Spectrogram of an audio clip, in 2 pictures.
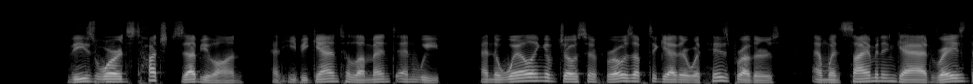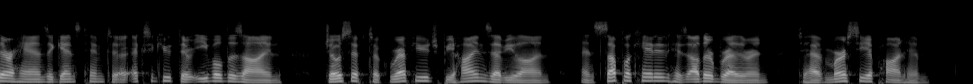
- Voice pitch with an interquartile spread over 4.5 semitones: Yes, wide, 5.6 semitones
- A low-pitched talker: Yes, low, 120 Hz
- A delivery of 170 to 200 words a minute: No, average, 160 wpm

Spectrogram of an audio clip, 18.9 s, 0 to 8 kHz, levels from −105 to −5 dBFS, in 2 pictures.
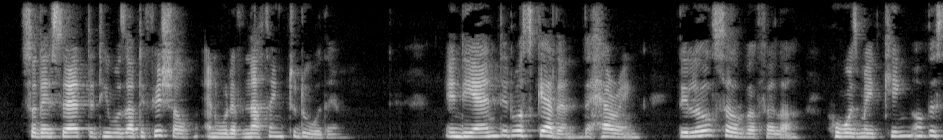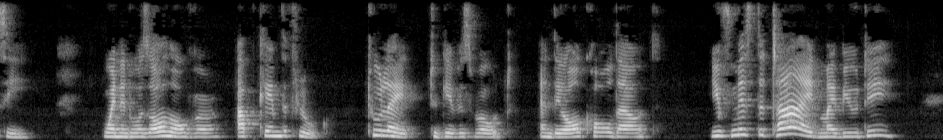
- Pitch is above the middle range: Yes, high, 220 Hz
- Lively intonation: No, average, 3.3 semitones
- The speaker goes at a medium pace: Yes, average, 190 wpm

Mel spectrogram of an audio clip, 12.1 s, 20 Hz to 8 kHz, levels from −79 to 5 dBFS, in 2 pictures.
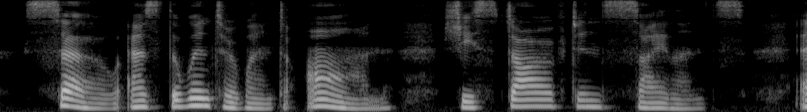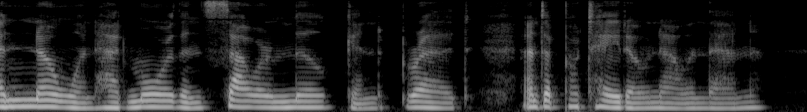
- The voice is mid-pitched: Yes, medium, 150 Hz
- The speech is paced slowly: Yes, slow, 130 wpm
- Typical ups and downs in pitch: Yes, average, 3.5 semitones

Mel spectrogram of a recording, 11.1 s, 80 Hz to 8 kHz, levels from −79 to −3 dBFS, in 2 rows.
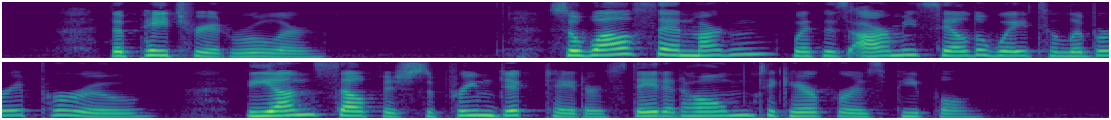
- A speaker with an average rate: Yes, average, 145 wpm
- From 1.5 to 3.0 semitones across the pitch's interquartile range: No, average, 4.0 semitones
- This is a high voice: Yes, high, 220 Hz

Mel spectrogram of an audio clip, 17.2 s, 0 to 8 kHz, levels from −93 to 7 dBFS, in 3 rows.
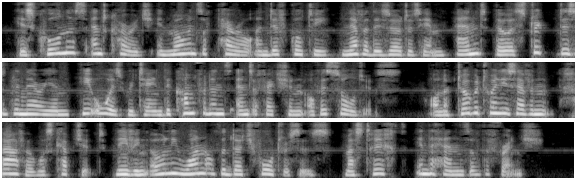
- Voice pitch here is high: Yes, high, 220 Hz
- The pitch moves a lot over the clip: No, average, 3.6 semitones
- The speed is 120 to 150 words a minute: No, average, 170 wpm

